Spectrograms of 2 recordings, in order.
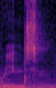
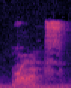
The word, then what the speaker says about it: Reims: It's not Reims. – No, of course it's not. – Rons. Pronounce or sounds like R-A-A-N-S.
